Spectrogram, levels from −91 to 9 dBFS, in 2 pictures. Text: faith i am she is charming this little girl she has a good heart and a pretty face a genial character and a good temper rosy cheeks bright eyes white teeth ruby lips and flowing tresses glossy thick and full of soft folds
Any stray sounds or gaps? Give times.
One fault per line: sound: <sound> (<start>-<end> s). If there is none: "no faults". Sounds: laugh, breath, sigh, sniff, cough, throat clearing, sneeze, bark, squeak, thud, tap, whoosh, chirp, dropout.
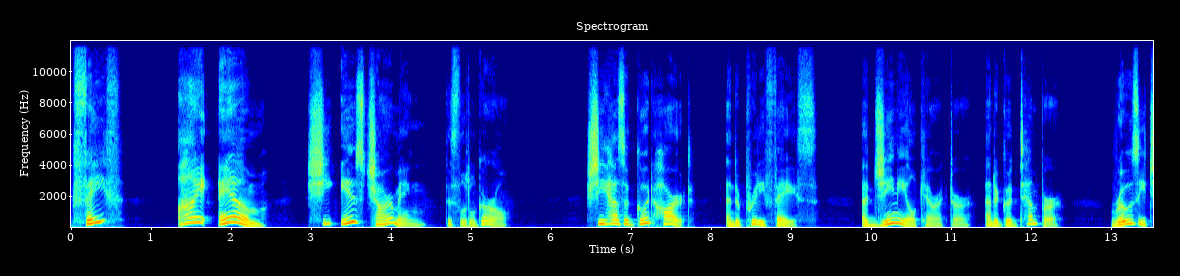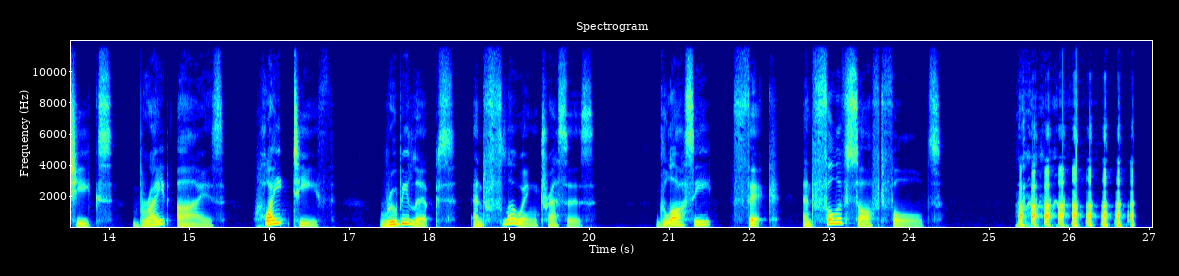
sound: laugh (25.3-26.9 s)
